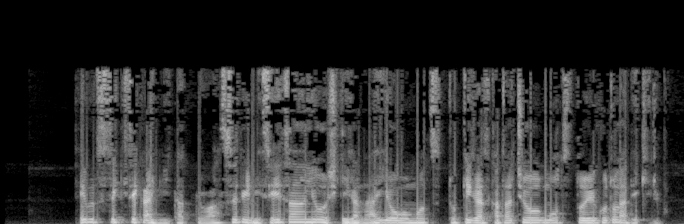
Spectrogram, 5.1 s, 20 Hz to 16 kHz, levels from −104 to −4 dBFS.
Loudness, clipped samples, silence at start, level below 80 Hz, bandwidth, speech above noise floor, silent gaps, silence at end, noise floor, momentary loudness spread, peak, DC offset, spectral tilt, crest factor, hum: -26 LUFS; under 0.1%; 0.6 s; -46 dBFS; 11.5 kHz; 52 dB; none; 0.15 s; -77 dBFS; 6 LU; -8 dBFS; under 0.1%; -5.5 dB/octave; 18 dB; none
